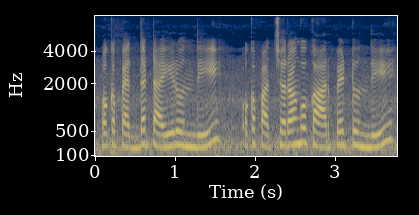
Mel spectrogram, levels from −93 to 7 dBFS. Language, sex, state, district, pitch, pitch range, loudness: Telugu, female, Telangana, Hyderabad, 245 Hz, 225-260 Hz, -16 LUFS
